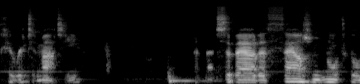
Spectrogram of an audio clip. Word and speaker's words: Kiritimati: That is Christmas Island, yes, phonetically pronounced Kiritimati.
